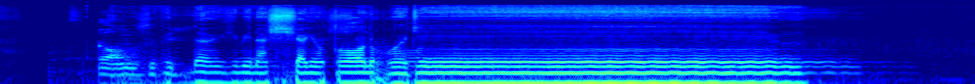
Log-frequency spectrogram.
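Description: A man chants in a long, melodic sung voice through a microphone, echoing over loudspeakers.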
